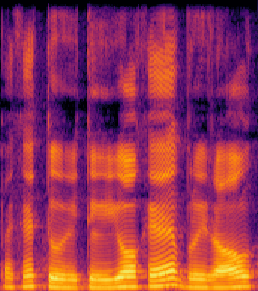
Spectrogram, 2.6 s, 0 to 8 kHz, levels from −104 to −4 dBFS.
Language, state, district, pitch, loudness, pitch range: Kokborok, Tripura, West Tripura, 125 Hz, -15 LUFS, 115-145 Hz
